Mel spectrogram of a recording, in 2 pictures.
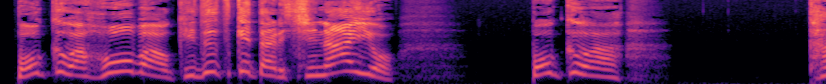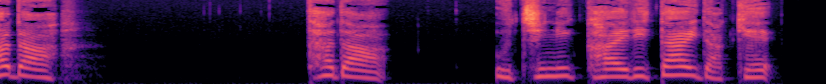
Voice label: boy, female voice

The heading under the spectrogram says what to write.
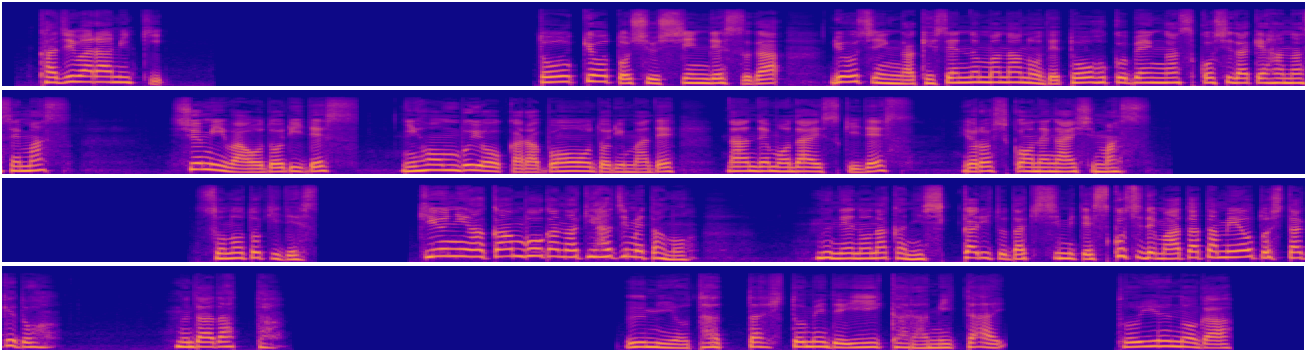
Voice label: female voice

